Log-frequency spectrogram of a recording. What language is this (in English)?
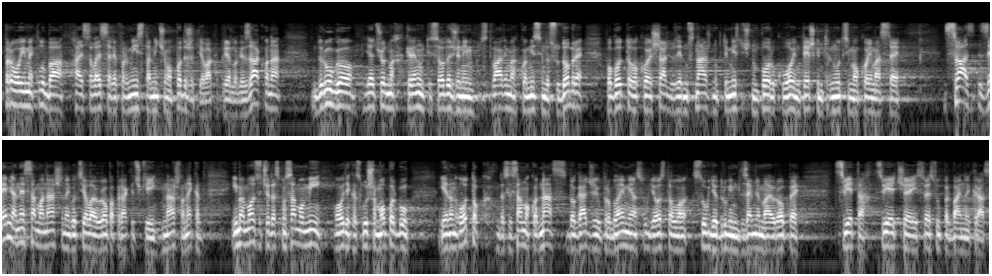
Croatian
